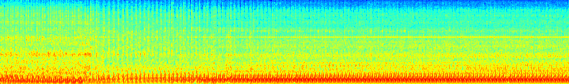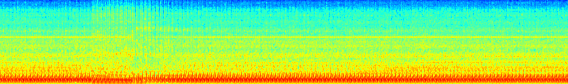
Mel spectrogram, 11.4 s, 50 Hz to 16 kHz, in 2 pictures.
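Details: 1998 Briggs & Stratton Vanguard 16HP horizontal-shaft V-twin (model 303447) after fitting a working fuel pump; settles into steady, even idle with one brief dip, then holds smoothly. Normal idle.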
